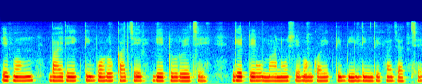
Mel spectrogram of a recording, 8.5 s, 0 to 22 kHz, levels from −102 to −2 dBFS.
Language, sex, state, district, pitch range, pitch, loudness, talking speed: Bengali, female, West Bengal, Kolkata, 175-180 Hz, 175 Hz, -18 LUFS, 100 wpm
